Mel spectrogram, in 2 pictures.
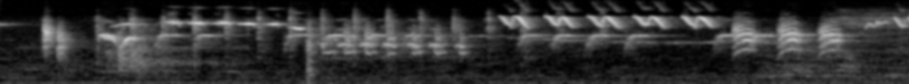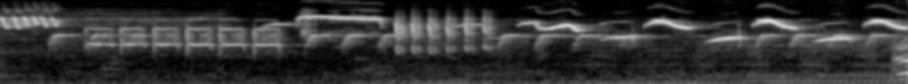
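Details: Striated grassbird in a long, rich song of varied phrases: chattering rattles, buzzy trills, pure whistled notes and repeated slurred rising-falling whistles, delivered rapidly without pause.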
